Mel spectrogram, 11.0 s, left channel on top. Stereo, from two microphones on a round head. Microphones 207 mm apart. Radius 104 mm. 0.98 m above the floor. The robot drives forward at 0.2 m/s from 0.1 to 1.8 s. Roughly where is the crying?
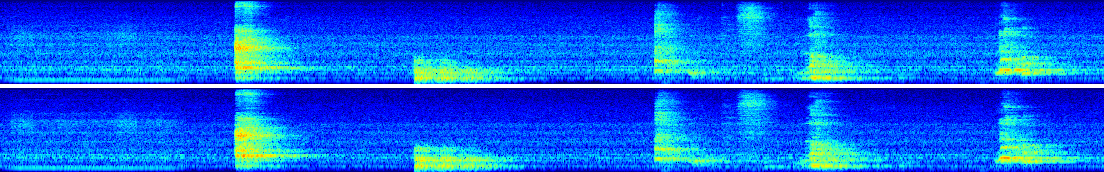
Left.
